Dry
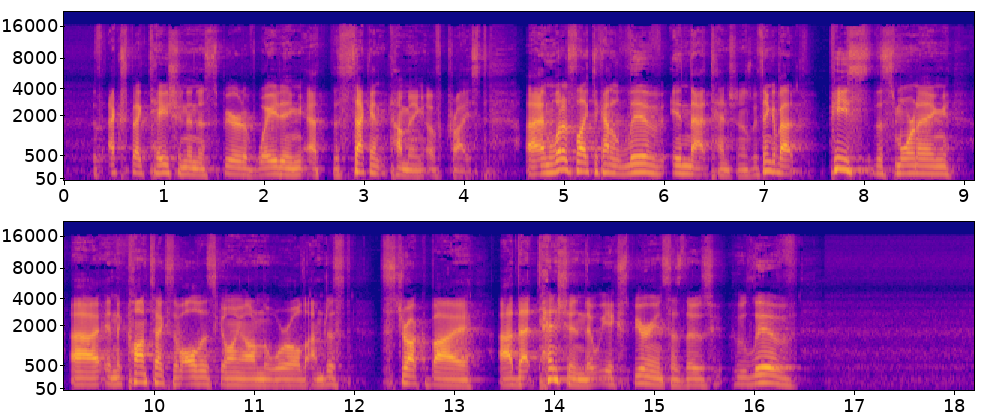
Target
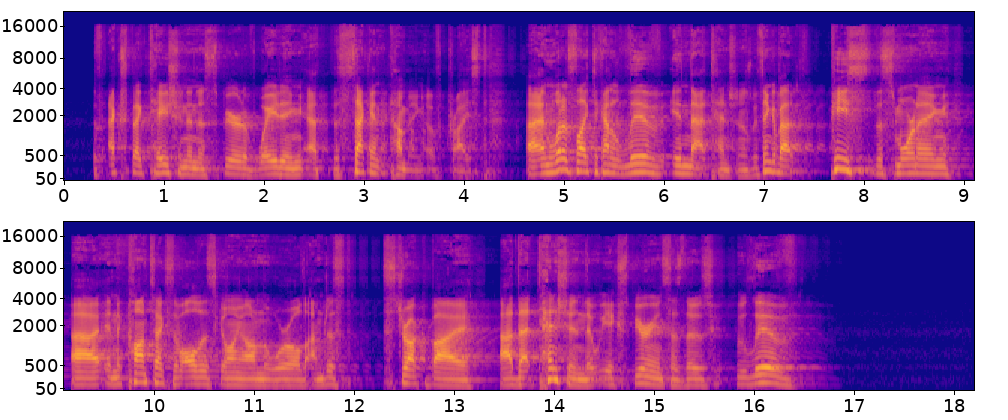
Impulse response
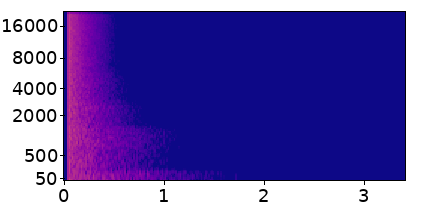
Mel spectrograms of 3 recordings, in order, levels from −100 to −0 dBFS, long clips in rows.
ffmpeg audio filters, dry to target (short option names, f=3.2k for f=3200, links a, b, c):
-filter_complex "[0:a]agate=range=-23dB:threshold=-46dB:ratio=16:detection=peak,asplit=3[a][b][c];[a]afade=t=out:st=3.4:d=0.02[d];[b]acompressor=threshold=-37dB:ratio=5,afade=t=in:st=3.4:d=0.02,afade=t=out:st=3.93:d=0.02[e];[c]afade=t=in:st=3.93:d=0.02[f];[d][e][f]amix=inputs=3:normalize=0,aecho=1:1:122|244|366|488:0.075|0.039|0.0203|0.0105,volume=-2.5dB"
